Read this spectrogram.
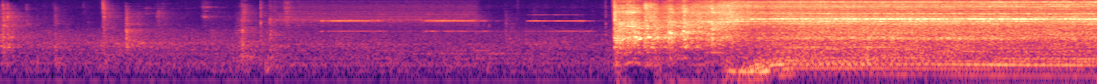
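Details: Budget Honda Civic project after a new Gates timing belt and new valve cover gasket with spark plug seals: quiet, then it catches at once and settles into a steady, even idle with no knock or misfire. Owner hopes the timing is right; healthy start.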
